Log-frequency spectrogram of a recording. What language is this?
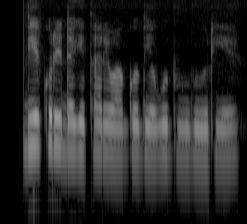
Kikuyu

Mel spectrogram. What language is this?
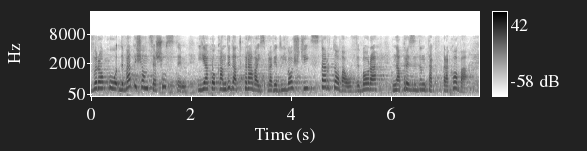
Polish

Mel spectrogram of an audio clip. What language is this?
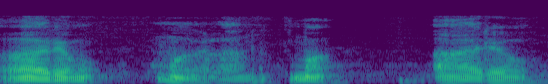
Malayalam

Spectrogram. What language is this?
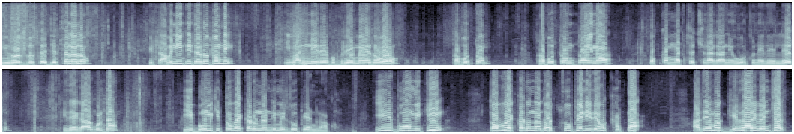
Telugu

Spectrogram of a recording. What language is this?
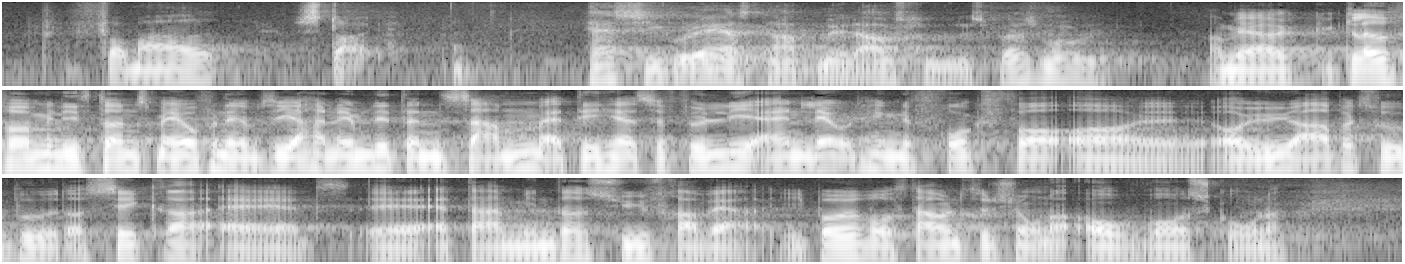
Danish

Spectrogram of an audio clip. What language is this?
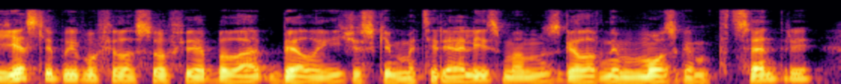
Russian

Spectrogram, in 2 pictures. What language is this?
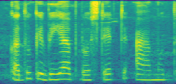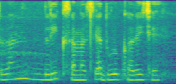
Maithili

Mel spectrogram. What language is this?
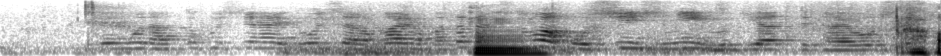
Japanese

